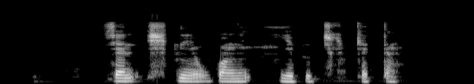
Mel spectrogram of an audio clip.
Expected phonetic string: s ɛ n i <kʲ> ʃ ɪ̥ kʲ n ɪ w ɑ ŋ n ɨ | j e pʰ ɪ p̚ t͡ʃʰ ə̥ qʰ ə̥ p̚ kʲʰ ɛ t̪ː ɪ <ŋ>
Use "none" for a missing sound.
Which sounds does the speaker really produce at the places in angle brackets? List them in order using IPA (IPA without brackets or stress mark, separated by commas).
none, ŋ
